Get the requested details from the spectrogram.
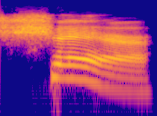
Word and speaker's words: Schär: But it's pronounced Cher.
